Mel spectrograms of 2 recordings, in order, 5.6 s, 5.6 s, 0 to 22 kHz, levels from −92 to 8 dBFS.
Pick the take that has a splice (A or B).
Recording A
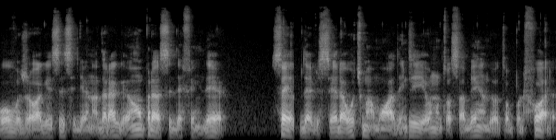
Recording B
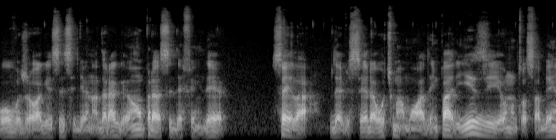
A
